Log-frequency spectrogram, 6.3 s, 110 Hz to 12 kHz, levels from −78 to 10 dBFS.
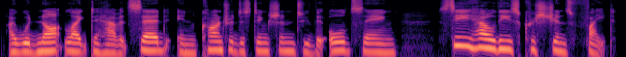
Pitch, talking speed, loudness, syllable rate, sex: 185 Hz, 180 wpm, -19 LUFS, 4.5 syllables/s, female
